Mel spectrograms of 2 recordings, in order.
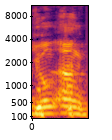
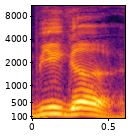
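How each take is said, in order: First: The word starts with a 'y' consonant sound. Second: The word starts with a vowel sound. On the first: The speaker calls it wrong. "That is not Yun Ang" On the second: The speaker calls it right. "That is actually Uyghur"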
